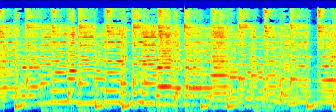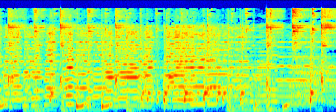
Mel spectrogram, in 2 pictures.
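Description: Instrumental interlude of baul folk music. A keyboard plays a reed-toned, harmonium-like melody over a dholak barrel drum, whose bass strokes repeatedly bend in pitch.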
